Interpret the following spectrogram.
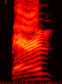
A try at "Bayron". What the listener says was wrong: I pronounced it Bayron. No, because a Baron would not have the Y. It's Bayron. Baron would just be B-A-R-O-N. His name is Bayron. That is how you pronounce his name.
